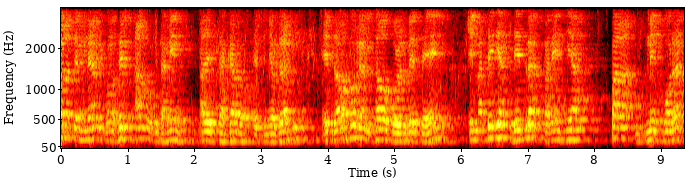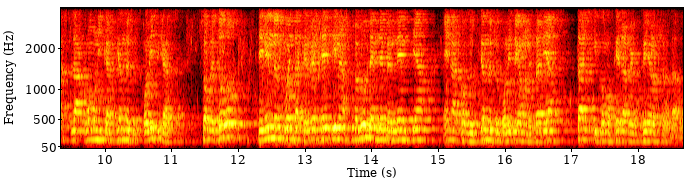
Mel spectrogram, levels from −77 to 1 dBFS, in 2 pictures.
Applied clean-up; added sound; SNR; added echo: neural separator model SepFormer DNS4.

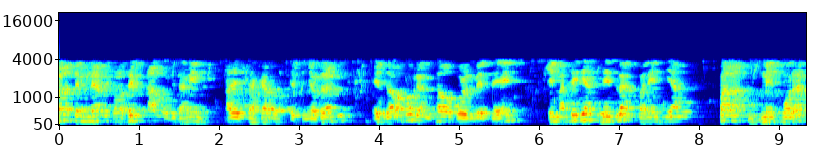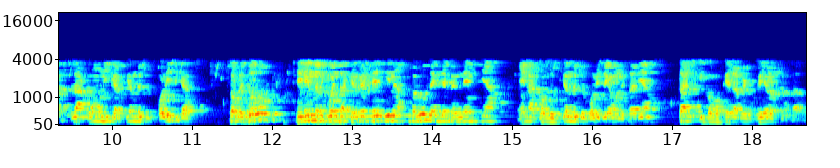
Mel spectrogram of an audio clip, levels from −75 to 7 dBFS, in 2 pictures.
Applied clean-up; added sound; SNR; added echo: classical method WPE with log-MMSE.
